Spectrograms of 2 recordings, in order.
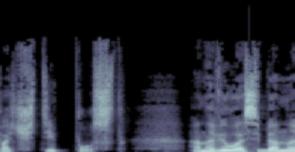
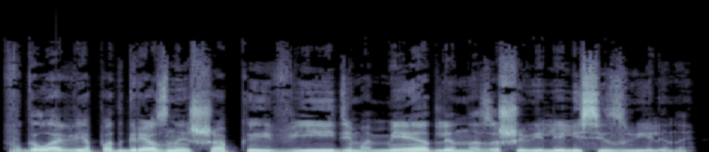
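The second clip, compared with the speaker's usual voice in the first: usual speaking voice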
